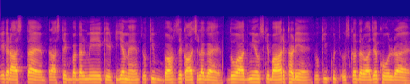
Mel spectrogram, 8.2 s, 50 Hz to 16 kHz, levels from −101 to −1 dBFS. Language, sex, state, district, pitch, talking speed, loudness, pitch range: Hindi, male, Maharashtra, Sindhudurg, 135 Hz, 225 wpm, -17 LUFS, 125-145 Hz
